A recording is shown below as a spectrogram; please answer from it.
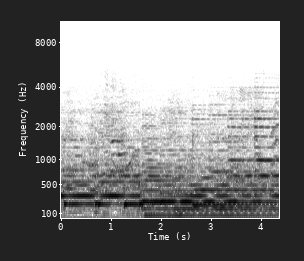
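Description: Electric guitar played live on a rock stage, ringing out long held notes. A deeper bass line joins about one and a half seconds in.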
